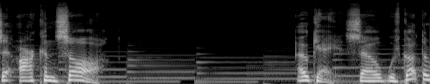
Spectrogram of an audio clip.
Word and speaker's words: Arkansas: And then you've got another place called Arkansas, but you pronounce it Arkansas.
